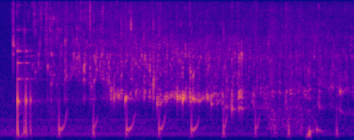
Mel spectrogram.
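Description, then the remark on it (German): Rossbacher mineral water poured into a glass, a steady stream of gurgling glugs with a fizzy, bubbling hiss that builds and then trails off, no voices. “Willst du kein Wasser? Soll ich mir? Nee, komm, mach hier.”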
